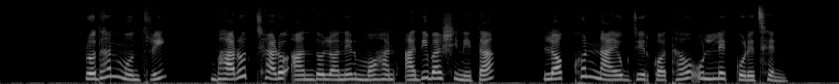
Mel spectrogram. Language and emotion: Bengali, neutral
